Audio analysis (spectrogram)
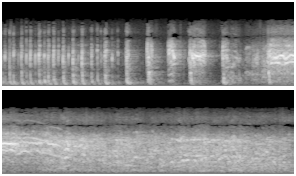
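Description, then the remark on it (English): A pull-started power plant engine, started by winding a rope around the flywheel and pulling, coughs and sputters in ragged, uneven bursts for a few seconds, then catches and settles into a loud, steady running roar. “Just wind the rope around the flywheel, uh-huh. And pull.”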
